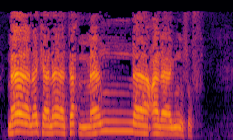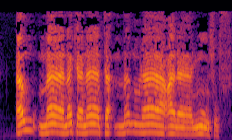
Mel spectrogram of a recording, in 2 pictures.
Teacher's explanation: لقالون وباقي القراء الإشمام مع الإشارة بالشفتين أو الإخفاء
